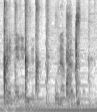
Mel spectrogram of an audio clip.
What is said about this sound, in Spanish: Excelente, la verdad quedé sorprendido de ustedes dos, primero los, los conocimientos que tienen y cómo lo explicaron, la verdad increíble, la verdad es un aplauso, se merece.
